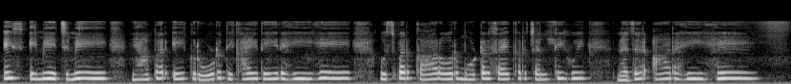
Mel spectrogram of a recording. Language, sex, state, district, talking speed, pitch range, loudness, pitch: Hindi, female, Rajasthan, Jaipur, 165 wpm, 250-275 Hz, -17 LUFS, 260 Hz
